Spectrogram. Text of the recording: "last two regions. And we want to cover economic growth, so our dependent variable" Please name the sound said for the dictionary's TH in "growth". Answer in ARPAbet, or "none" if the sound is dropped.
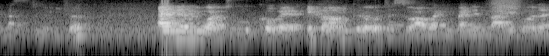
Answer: T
